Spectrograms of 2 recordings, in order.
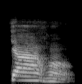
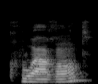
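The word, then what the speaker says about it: quatre: then we have car again remember like I said last video make sure you don't pronounce the Kant like Quant right with the qu it's just car okay car moving on now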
